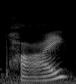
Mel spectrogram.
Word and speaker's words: pi: is they have to do with this symbol pi okay so it looks like this that's one way to draw it it's pronounced PI like p ie okay I mean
